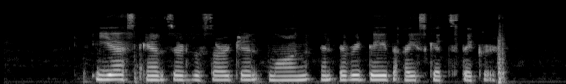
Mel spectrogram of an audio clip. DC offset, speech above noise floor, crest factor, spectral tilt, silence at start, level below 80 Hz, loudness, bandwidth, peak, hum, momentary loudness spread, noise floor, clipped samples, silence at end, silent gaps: under 0.1%; 43 dB; 18 dB; -6.5 dB/octave; 0.85 s; -52 dBFS; -20 LUFS; 11.5 kHz; -2 dBFS; none; 10 LU; -62 dBFS; under 0.1%; 0.6 s; none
